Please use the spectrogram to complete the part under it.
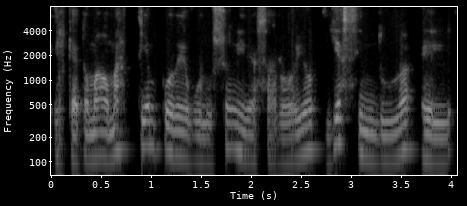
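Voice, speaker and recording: Man, university lecturer, explanatory, rephrases often, frequent tag questions, mellow tone. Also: medium pitch, slightly rough. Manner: constant tag checks with listeners; explanatory, repeats and rephrases points. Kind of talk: recorded lecture.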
